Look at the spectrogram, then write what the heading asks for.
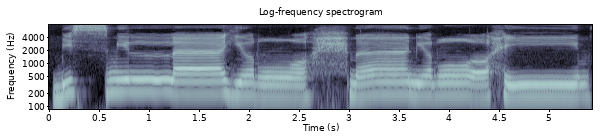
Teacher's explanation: Hak kecil ada 2 di sana, rohmani dan rohim, dilafalkan dari tengah tenggorokan, karakteristik nafasnya berbisik.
